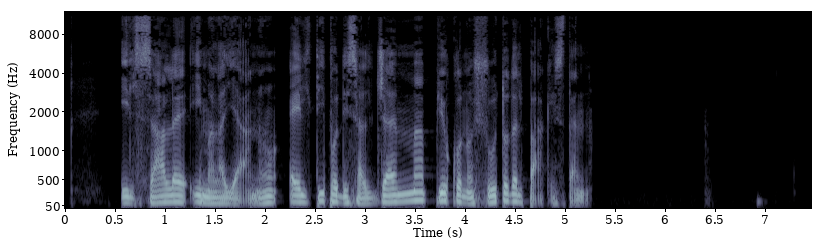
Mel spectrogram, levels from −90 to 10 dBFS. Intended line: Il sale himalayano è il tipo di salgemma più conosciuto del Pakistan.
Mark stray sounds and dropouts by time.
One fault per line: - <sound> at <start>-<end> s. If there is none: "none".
none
